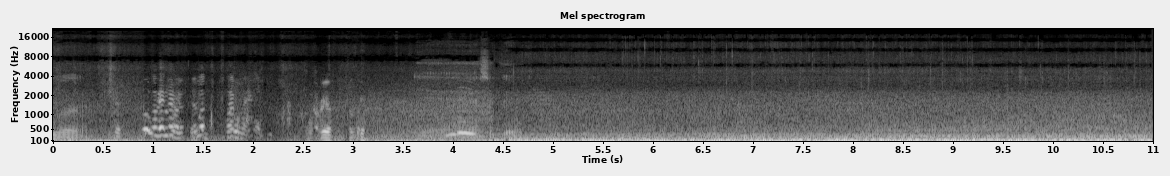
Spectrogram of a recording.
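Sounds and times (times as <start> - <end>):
rain hiss: 3.1 - 11.0
loud low pulsing rumble: 3.6 - 11.0.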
